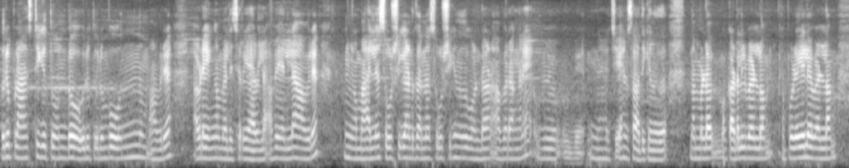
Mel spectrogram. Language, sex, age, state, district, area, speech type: Malayalam, female, 45-60, Kerala, Thiruvananthapuram, rural, spontaneous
